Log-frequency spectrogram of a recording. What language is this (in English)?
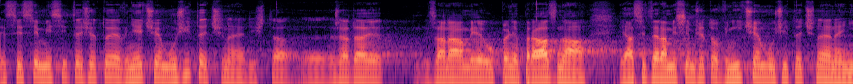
Czech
